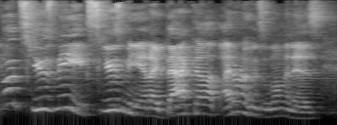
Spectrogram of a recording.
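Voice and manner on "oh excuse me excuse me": much higher, flustered excuse me; timid high apology; startled apology. Retold or imitated. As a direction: back off startled. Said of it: "I'm like".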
